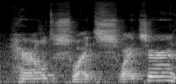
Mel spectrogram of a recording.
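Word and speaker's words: Harold Schechter: Harold Schweitzer, that's how you say his name, who wrote the Serial Killer Files.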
